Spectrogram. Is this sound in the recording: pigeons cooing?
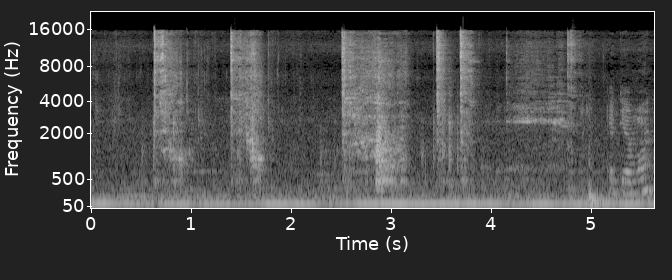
no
